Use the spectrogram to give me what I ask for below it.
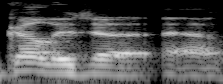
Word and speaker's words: Gullage: Oh, it's pronounced Gullage, old camp story for a second.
